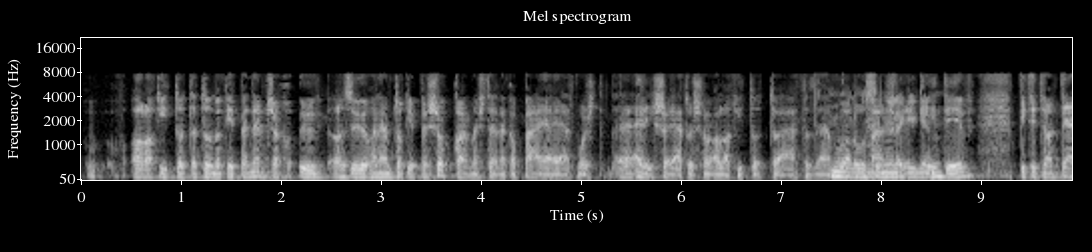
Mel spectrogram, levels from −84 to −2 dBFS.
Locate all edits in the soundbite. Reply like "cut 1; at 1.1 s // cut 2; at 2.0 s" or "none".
none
